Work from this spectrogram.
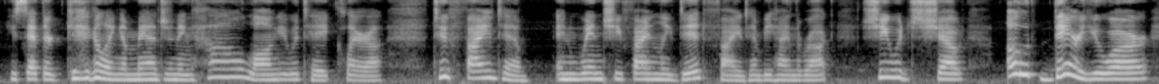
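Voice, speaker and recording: An older woman reading a children's story aloud as a storyteller, measured and expressive. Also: medium pitch.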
